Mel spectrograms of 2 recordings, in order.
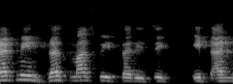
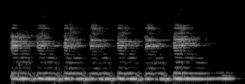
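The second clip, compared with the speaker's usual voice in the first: rapid monotone dings, higher in pitch; imitated bell dings; 4 semitones higher, 5 dB quieter, slower than usual. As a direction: chime like a correct-answer bell. Imitates a bell at correct answer.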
